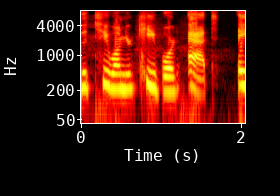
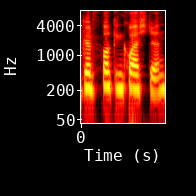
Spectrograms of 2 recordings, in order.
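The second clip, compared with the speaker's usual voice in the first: plain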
